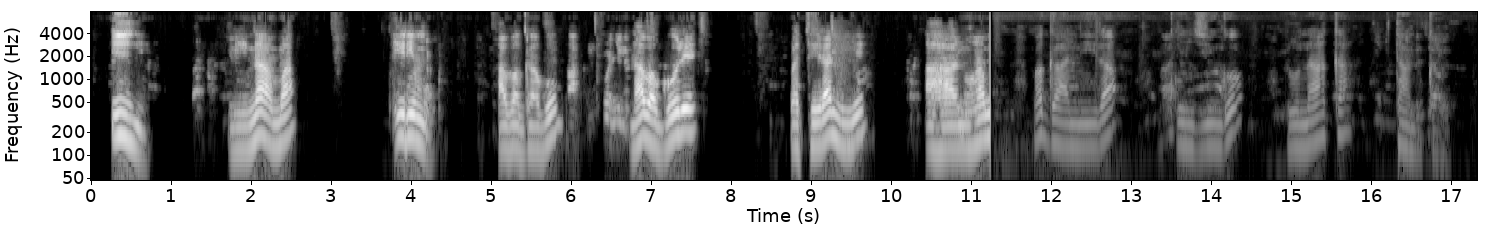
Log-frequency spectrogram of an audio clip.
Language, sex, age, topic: Kinyarwanda, male, 25-35, government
